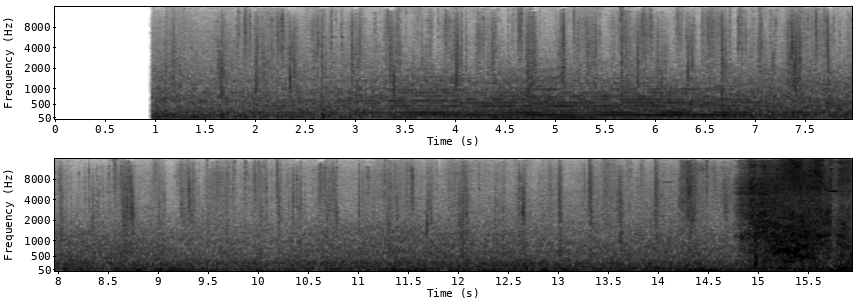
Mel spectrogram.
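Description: Footsteps crunch over rough ground and snow.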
